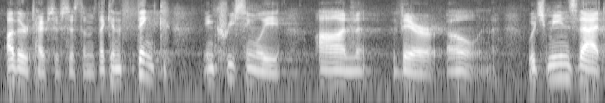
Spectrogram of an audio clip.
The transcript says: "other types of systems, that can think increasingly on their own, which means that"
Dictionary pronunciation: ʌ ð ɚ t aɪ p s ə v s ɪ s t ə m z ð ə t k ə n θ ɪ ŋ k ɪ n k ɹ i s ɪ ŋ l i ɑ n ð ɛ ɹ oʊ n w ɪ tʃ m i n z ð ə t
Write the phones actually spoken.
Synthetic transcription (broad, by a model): ʌ ð ɚ t aɪ p s ə v s ɪ s t ə m z ð ə t k ə n θ ɪ ŋ k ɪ n k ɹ i s ɪ ŋ l i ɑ n ð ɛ ɹ oʊ n w ɪ tʃ m i n z ð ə t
